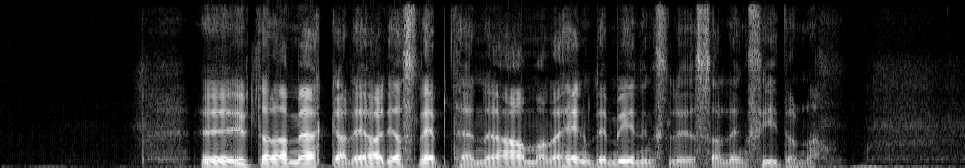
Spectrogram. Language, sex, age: Swedish, male, 64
